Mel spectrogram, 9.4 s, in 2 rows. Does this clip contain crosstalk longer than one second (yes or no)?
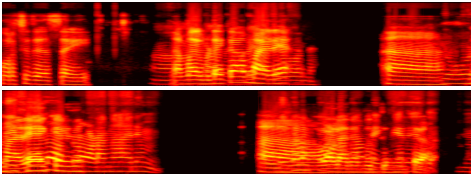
yes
